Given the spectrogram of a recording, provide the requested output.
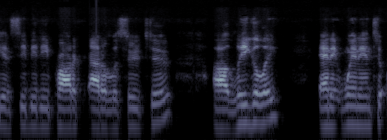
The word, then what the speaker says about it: Lesotho: It's based in Lesotho, but it's pronounced Lesotho.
